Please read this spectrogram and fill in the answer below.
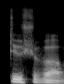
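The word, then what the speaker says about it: deux chevaux: actually see it that the 2cv is is how it's written but you say it in French it's ducheville right exactly exactly okay it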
